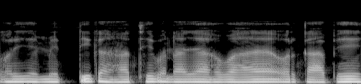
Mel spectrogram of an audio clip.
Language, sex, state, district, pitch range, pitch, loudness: Hindi, male, Chhattisgarh, Kabirdham, 115-125 Hz, 120 Hz, -14 LUFS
